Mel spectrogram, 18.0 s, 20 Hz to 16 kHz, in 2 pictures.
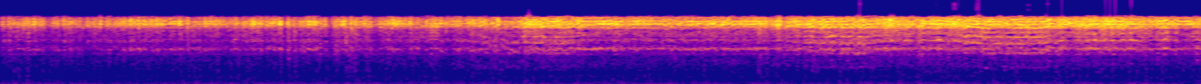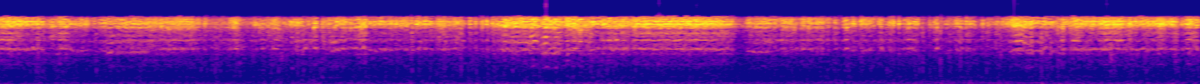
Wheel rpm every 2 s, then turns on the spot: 240, 230, 230, 220, 230, 230, 230, 230, 230.
none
